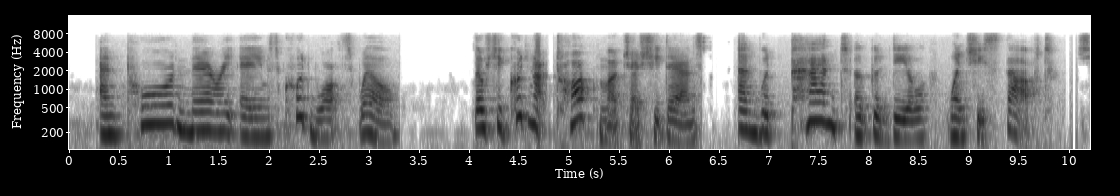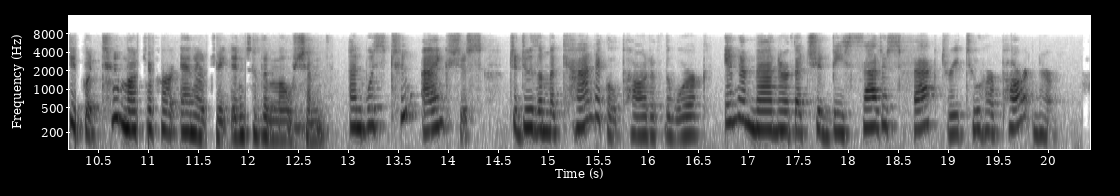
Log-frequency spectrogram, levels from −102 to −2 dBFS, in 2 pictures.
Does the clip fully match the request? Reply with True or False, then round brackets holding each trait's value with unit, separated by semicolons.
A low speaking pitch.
False (210 Hz)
